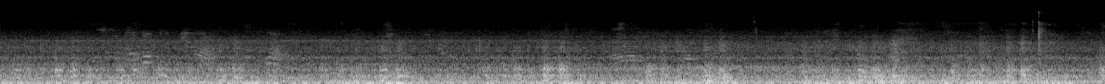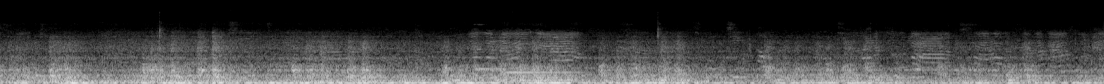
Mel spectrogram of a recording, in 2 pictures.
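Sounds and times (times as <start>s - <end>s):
train wheels rumbling on rail: 0.0s - 22.0s.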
